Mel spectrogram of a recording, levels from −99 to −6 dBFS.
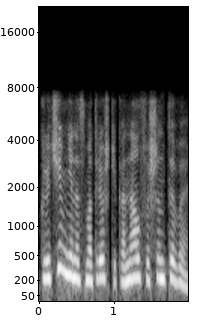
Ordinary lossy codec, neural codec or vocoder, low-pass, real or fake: Opus, 16 kbps; none; 7.2 kHz; real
